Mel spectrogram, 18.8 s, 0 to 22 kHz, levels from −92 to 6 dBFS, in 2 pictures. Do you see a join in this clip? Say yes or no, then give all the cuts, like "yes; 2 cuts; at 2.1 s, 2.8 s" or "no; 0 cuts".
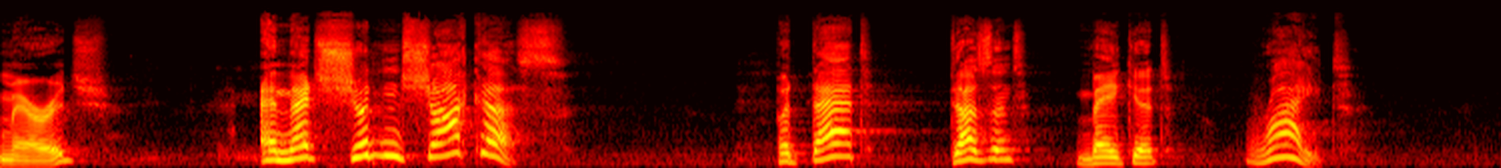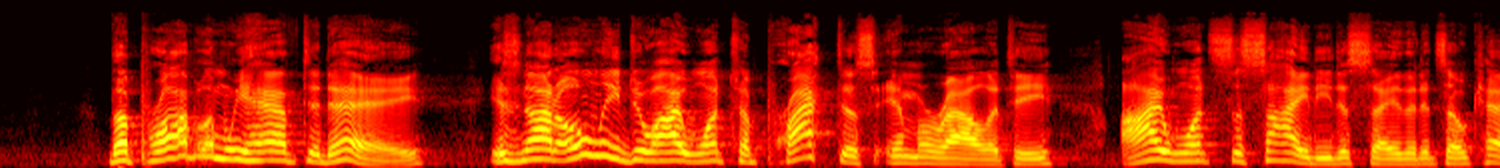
no; 0 cuts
